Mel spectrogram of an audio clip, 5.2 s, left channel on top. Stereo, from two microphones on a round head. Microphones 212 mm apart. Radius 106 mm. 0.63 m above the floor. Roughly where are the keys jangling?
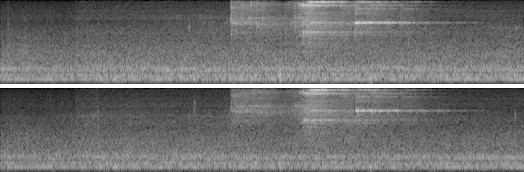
Left.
